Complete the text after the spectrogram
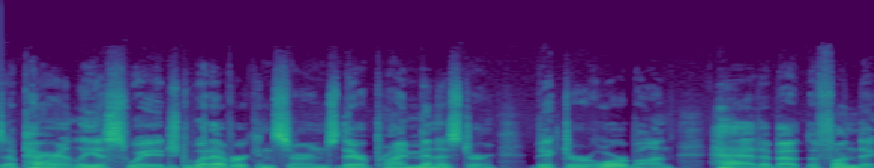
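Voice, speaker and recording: Bright, sharp tone with vocal fry and very wide pitch swings, at a moderate pace, in a very clean recording with a silent background and a dry, close sound with no echo. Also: man. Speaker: news podcast host. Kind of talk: news reading with editorial commentary.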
